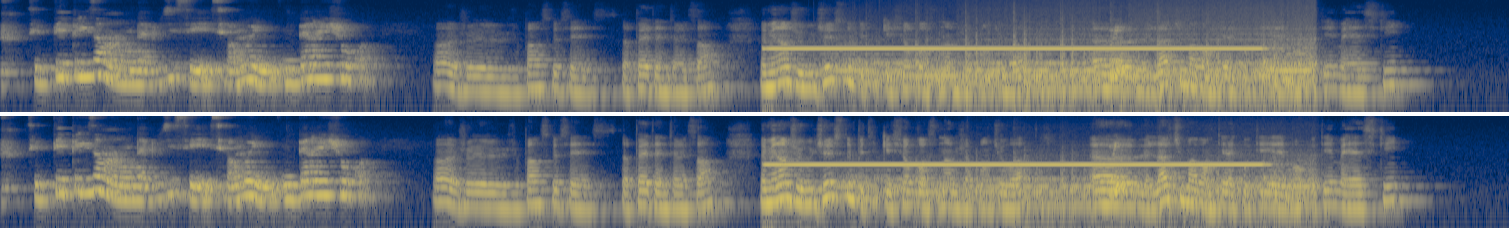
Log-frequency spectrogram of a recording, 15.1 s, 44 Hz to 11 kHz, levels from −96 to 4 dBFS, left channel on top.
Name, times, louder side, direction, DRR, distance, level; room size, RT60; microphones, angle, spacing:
voice 1, 0.0-3.5 11.1-11.2, equal, 70° right, 0 dB, 1.7 m, -24 dB
voice 2, 4.3-5.9 6.2-10.3 10.9-14.0, right 2 dB, 45° right, 9 dB, 0.7 m, -26 dB
sound 1, 7.6-12.6, right 1 dB, 55° left, 1.7 m, -22 dB
sound 2, 8.1-13.2, left 4 dB, 75° left, 0.5 m, -28 dB
9.9 x 6.6 x 3.8 m, 0.70 s
head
